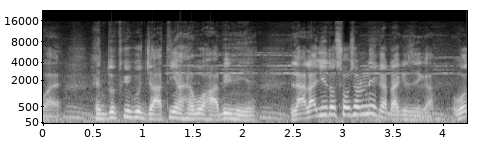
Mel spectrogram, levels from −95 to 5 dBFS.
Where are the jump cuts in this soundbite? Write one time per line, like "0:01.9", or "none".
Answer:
none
